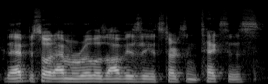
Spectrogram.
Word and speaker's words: Amarillo: Amarillo for the for the proper pronunciation.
